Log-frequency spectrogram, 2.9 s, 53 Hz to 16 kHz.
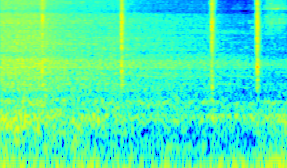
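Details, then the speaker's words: Citroen Relay van cab heater blower after replacing the blower resistor, engine in neutral, speed settings 1 to 4 now working; steady low whoosh of air, no squeal or rattle, normal blower fan running. "Right, so now in number one. Oh, number one. I don't know if you can hear that."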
